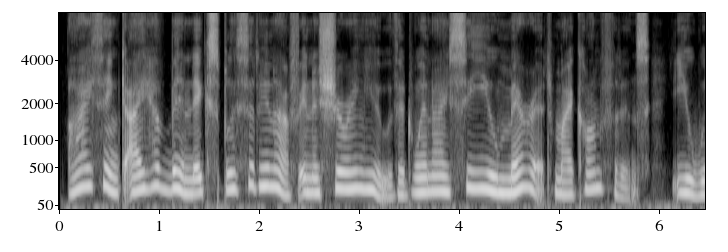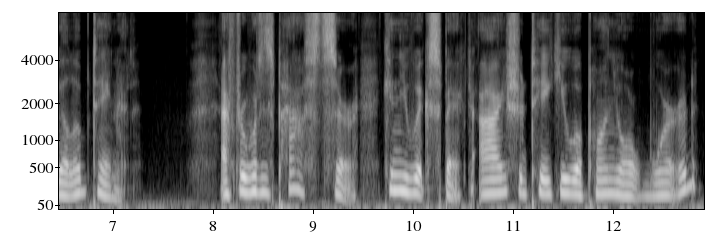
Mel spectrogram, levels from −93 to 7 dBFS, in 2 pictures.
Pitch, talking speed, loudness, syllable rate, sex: 180 Hz, 170 wpm, -18 LUFS, 4.4 syllables/s, female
